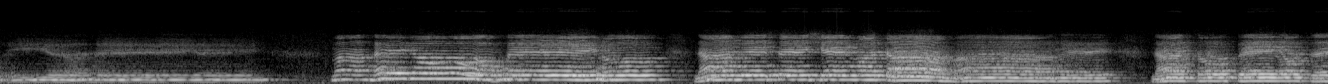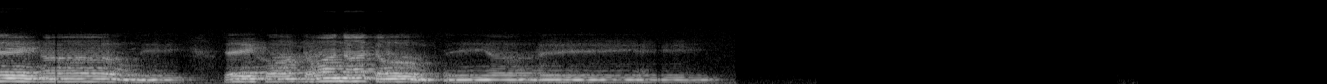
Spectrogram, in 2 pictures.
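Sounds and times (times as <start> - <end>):
hymnbook songs sung in the Cheyenne language: 0.0 - 20.5.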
